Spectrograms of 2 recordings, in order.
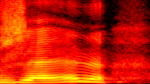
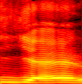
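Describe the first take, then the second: First: The name begins with a 'zh' sound. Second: The name begins with a 'y' sound. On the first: This is the speaker's habitual way of saying it. The speaker calls it wrong. "moi je dis souvent Jaël" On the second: This is how the name is properly said. The speaker calls it right. "mais ça se dit Yael"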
